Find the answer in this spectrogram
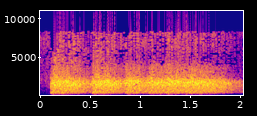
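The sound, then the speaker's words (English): A loud burst of gunfire shot into the bottom of a barrel to let the water in it run out, the shots running together into a dense, harsh crackle that holds steady for about two seconds with no voices. “A few more bullet holes in the bottom of the barrel will let the water run out faster.”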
